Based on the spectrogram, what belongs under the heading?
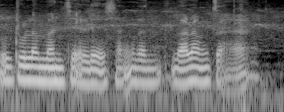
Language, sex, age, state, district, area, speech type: Nepali, female, 60+, West Bengal, Jalpaiguri, urban, spontaneous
